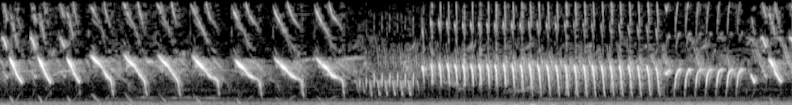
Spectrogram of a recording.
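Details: Excited canary singing hard: a run of sharp, down-sweeping whistled notes gives way to a brief low buzzy burst, then a long, very rapid rolling trill, closing with another slurred note.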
